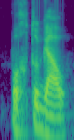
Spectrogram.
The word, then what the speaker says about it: Portugal: Portugal. Notice that in Brazilian Portuguese, L is pronounced W at the end of a syllable.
